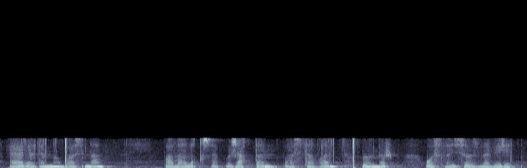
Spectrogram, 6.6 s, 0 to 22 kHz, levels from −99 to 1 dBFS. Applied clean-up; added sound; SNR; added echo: none; Crack; 12 dB; none.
